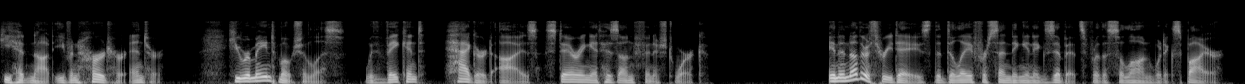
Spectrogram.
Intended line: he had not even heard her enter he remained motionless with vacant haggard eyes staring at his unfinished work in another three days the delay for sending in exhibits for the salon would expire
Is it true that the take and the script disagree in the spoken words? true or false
false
